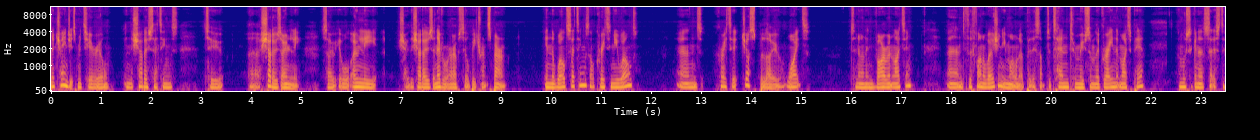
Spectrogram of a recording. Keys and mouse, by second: 6.5 click, 6.5 middle click.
